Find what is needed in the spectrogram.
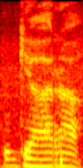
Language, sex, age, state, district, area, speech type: Urdu, male, 60+, Maharashtra, Nashik, urban, spontaneous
